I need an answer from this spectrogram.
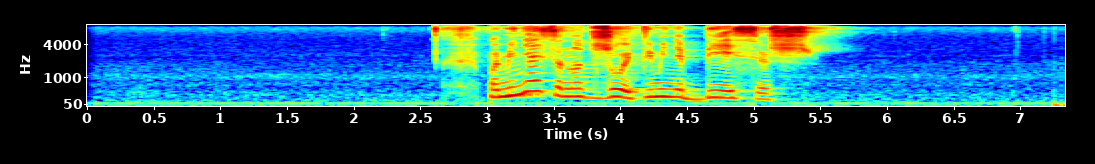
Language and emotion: Russian, angry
